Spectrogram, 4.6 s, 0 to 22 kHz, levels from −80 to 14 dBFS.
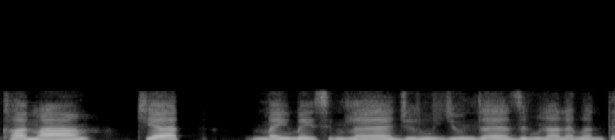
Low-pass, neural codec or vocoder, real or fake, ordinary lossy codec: none; codec, 16 kHz, 0.5 kbps, FunCodec, trained on LibriTTS, 25 frames a second; fake; none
